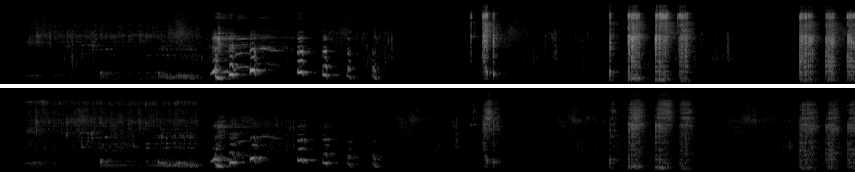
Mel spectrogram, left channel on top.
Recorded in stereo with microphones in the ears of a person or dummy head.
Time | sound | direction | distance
0.2 | a running tap | 60° right (ahead or behind) | 1.0 m
2.1 | a giggle | 45° left (ahead or behind) | 0.8 m
4.7 | tape being pulled | 45° left (ahead or behind) | 0.7 m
